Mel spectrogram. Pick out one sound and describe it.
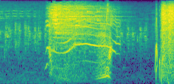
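A bird squawks as it is flung through the air.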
